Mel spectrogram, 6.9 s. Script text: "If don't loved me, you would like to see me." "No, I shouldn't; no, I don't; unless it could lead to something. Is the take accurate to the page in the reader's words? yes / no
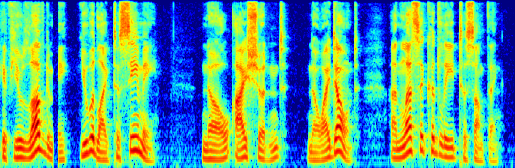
no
